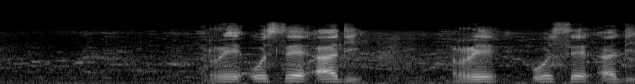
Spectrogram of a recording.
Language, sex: Southern Sotho, male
